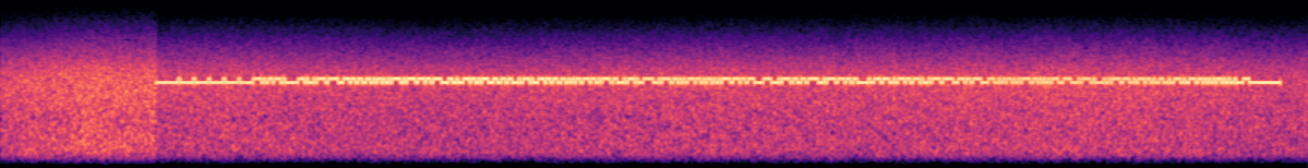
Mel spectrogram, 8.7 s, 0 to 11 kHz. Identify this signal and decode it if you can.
RTTY (75 baud, 170 Hz shift), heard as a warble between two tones, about 2100 Hz centre, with radio static. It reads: HET IDEE OP ZICH IS ECHTER DE MOEITE VAN HET ONDERZOEKEN WAARD.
